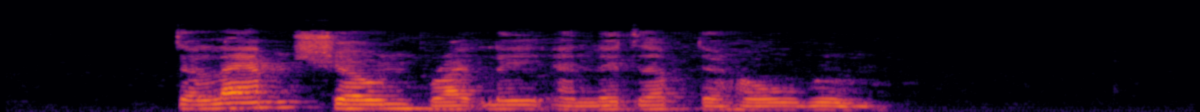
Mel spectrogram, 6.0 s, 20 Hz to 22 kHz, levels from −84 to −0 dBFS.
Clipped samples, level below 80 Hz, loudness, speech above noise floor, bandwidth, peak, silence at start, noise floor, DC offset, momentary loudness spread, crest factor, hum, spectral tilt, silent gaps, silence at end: under 0.1%; -68 dBFS; -29 LUFS; 44 dB; 7.8 kHz; -12 dBFS; 0.9 s; -73 dBFS; under 0.1%; 10 LU; 18 dB; 50 Hz at -60 dBFS; -4 dB/octave; none; 1.55 s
